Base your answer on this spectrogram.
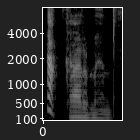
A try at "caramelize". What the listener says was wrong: No, it's not the neighbor Carmen. It's caramel, caramelize.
